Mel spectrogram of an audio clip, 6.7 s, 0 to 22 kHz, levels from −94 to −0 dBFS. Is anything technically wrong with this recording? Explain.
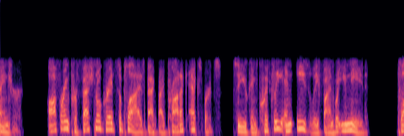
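Yes. Throughout the speech there is heavy Opus voice compression. The codec has dropped to narrowband SILK linear-prediction coding, with nothing above 4.4 kHz, which fits a very low bitrate around 8 kbps. The coarsely coded excitation leaves the speech muffled, hoarse and slightly robotic.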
